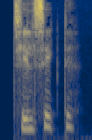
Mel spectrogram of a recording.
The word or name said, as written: tilsigte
